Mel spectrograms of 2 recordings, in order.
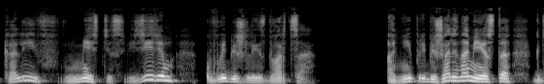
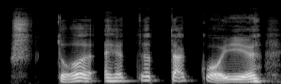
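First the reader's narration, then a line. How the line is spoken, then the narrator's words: Helpless babbling. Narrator (Russian): беспомощно лепетал он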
